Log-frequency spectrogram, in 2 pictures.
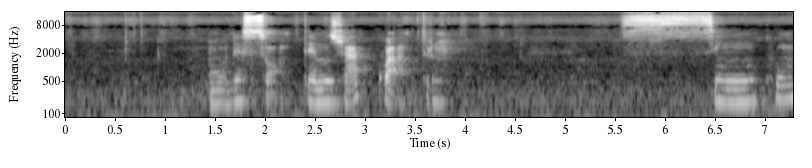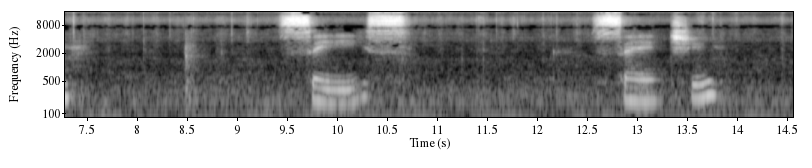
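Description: A crochet hook softly draws yarn through stitches.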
